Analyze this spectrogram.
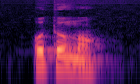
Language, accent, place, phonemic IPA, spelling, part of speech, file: French, France, Lyon, /ɔ.tɔ.mɑ̃/, ottoman, adjective / noun, LL-Q150 (fra)-ottoman.wav
- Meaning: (adjective) Ottoman; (noun) 1. ellipsis of turc ottoman (“Ottoman Turkish”) 2. ottoman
